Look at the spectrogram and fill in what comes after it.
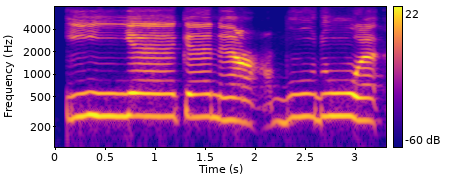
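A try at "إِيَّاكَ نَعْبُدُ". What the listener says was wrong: Dalnya masih lepas. Terus satu lagi, ya tasydidnya ini harus sedikit ditekan ya. Untuk menunjukkan bahwa sia ini dia bertasydid. Jangan iyakah.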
